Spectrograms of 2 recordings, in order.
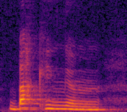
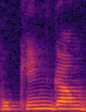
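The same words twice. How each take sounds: First: The ending is reduced and weak. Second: The ending is said fully and clearly. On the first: The speaker calls it right. "You need to reduce ngam" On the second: The speaker calls it wrong. "It's not Buckingham"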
